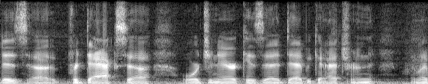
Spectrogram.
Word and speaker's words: dabigatran: So I thought we'd start out first with the new anticoagulant branded as Pradaxa, or generic as dabigatran. Am I pronouncing that correctly?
